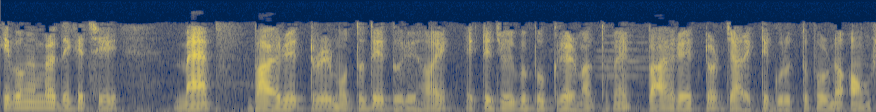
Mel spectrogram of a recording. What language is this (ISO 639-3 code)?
ben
